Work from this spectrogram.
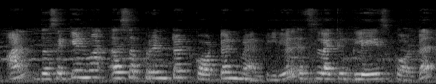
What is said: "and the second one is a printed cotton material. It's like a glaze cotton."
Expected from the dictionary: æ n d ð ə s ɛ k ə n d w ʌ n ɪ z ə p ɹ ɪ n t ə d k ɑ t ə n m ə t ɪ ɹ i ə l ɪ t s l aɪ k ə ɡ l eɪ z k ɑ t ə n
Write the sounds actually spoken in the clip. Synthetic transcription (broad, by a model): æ n d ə s ɛ k ə n d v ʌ n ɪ s ə p ɹ ɪ n t ə d k ɑ t ə n m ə t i ɹ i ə l ɪ t s l aɪ k ə ɡ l eɪ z k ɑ t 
